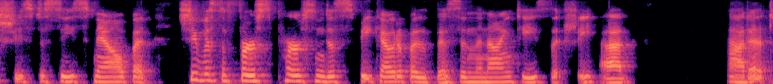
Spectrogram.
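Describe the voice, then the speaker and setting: Against a quiet background, a woman with a normal speaking voice talks at a fairly low pitch with fairly even intonation. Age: 60s. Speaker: mental health advocate sharing recovery story. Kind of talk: interview testimony.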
